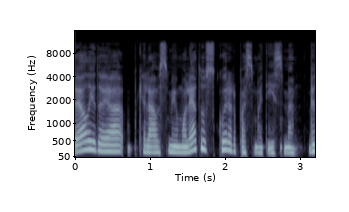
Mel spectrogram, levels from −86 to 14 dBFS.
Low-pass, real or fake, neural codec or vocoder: 10.8 kHz; real; none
